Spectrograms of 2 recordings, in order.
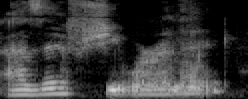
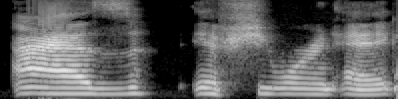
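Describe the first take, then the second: First: Said in the usual way. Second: Slow, loud "As if she were an egg"; "As if she were an egg" spoken slowly, loud, "As" leaned on; teaching emphasis. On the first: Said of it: "starting to catch on". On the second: Shown as a demonstration. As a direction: stress "As" to point out the simile. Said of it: "what part of speech that was".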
